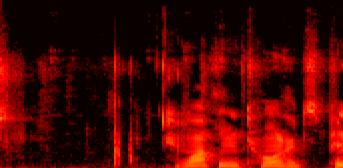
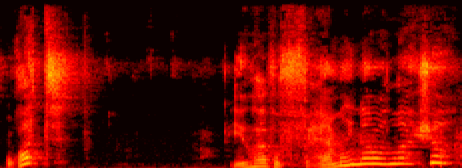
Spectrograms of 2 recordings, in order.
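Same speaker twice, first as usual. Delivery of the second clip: very high, incredulous outburst; hammed-up shock, voice shooting up; 4 dB louder than usual. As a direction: squeal it in comic disbelief. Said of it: "the Wizard King shocked".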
